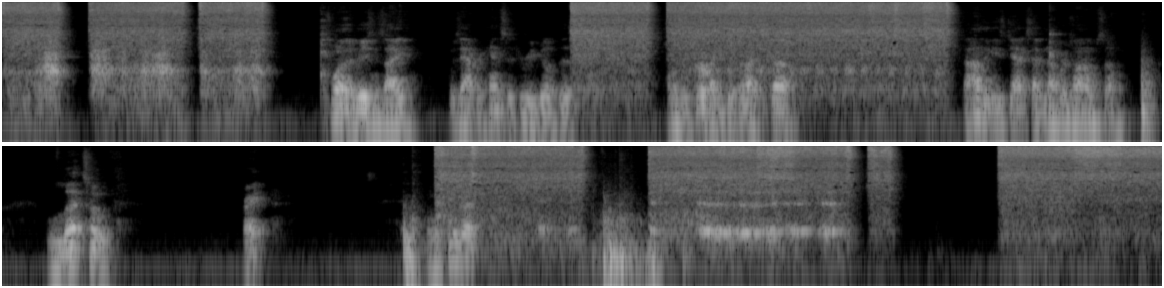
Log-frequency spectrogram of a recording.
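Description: An aerosol can sprays cleaner onto metal parts in hissing bursts.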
